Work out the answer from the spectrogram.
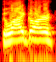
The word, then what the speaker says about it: Gligar: Yeah, Gligar is the right way to say it.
